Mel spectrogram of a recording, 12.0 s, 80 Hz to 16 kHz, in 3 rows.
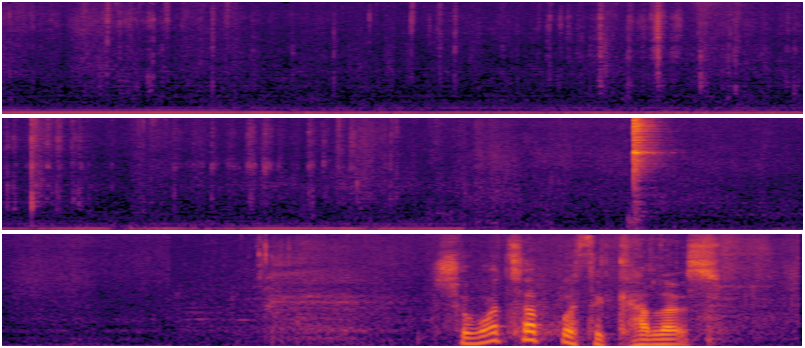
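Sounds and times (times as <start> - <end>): hands rustling cord: 0.0 - 7.1
steady low hum: 0.0 - 12.0
sharp click: 7.2 - 7.4.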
